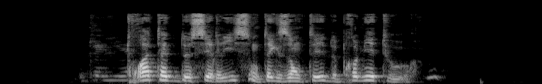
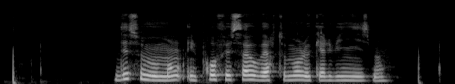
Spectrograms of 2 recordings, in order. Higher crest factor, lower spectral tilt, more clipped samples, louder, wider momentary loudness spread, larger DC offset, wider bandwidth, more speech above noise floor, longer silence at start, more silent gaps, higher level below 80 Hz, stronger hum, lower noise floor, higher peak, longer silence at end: about the same, 20 dB vs 18 dB; second, -3.5 dB/octave vs -5.5 dB/octave; neither; first, -18 LUFS vs -23 LUFS; about the same, 17 LU vs 18 LU; neither; about the same, 11.5 kHz vs 11.5 kHz; first, 58 dB vs 50 dB; first, 0.95 s vs 0.15 s; neither; second, -62 dBFS vs -56 dBFS; neither; first, -77 dBFS vs -73 dBFS; first, 0 dBFS vs -6 dBFS; first, 1.05 s vs 0.35 s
